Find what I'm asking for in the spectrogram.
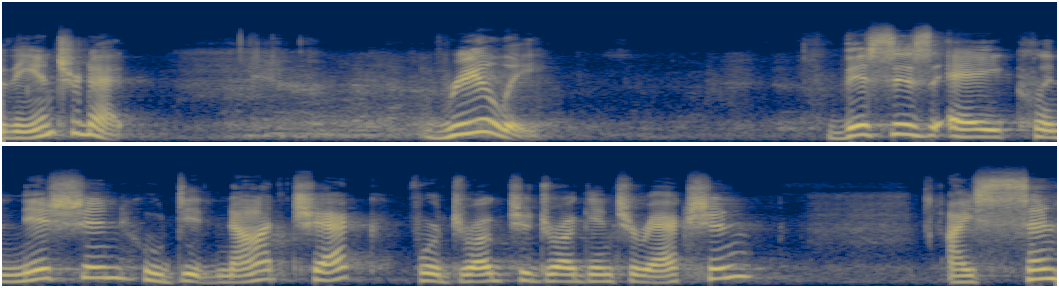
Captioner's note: laughter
